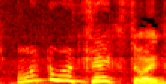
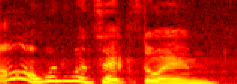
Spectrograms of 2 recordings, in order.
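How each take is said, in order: First: Wistful musing. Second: Wistful wondering. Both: Retold or imitated.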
